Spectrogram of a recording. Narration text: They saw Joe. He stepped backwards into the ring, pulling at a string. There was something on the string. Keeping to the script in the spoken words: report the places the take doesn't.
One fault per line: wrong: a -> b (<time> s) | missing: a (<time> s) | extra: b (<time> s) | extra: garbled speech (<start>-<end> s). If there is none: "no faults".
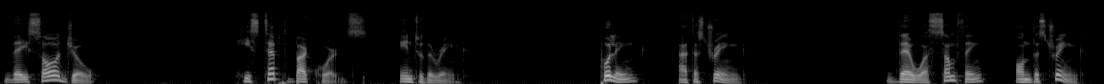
no faults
